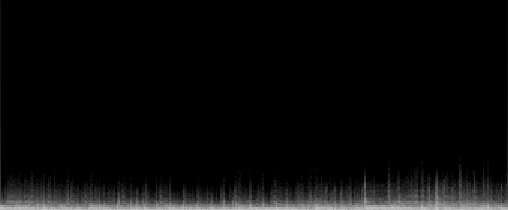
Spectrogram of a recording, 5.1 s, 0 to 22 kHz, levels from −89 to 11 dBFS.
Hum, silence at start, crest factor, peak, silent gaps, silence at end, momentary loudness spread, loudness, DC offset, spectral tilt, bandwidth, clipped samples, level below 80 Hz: none; 0 s; 12 dB; -6 dBFS; none; 0 s; 2 LU; -21 LUFS; under 0.1%; -15 dB/octave; 2.3 kHz; under 0.1%; -26 dBFS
